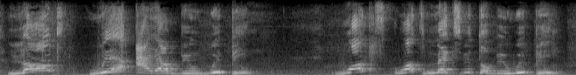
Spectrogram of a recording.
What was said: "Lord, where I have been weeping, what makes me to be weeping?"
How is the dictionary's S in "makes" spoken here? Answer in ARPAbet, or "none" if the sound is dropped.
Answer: S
